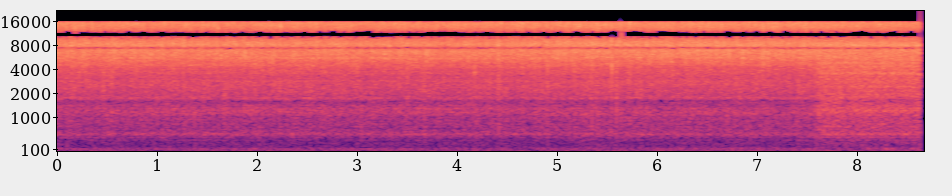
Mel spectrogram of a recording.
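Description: Sardines sizzle in a pan sautéed with tomato and bottle gourd, a steady, dense frying hiss running unbroken throughout.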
